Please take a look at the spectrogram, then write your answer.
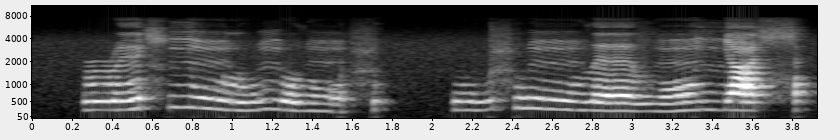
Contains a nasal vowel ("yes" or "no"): yes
